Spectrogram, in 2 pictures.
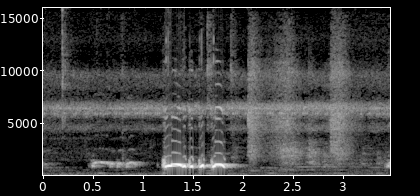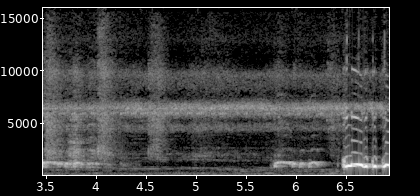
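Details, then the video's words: Local zebra dove with a strong voice, singing to make other zebra doves respond, delivers two rapid, throaty cooing bursts, separated by gentler single coos and quiet pauses. "Perkutut Lokal Gacor Suara Besar Cocok Untuk Pancingan Semua Jenis Burung Perkutut Agar Bunyi"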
